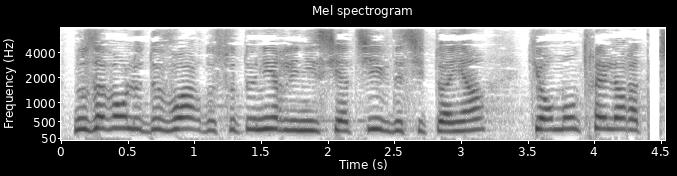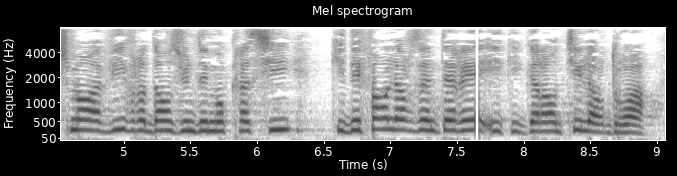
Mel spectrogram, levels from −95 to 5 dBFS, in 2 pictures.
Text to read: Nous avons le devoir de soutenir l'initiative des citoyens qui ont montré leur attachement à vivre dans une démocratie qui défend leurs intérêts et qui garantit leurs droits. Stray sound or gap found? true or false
true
